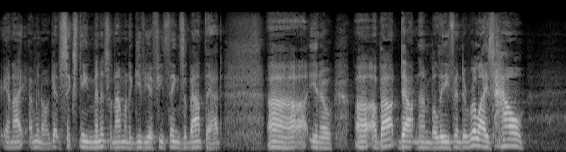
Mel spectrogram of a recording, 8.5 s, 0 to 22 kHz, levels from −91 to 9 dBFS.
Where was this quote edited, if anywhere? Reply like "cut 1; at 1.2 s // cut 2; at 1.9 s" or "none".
none

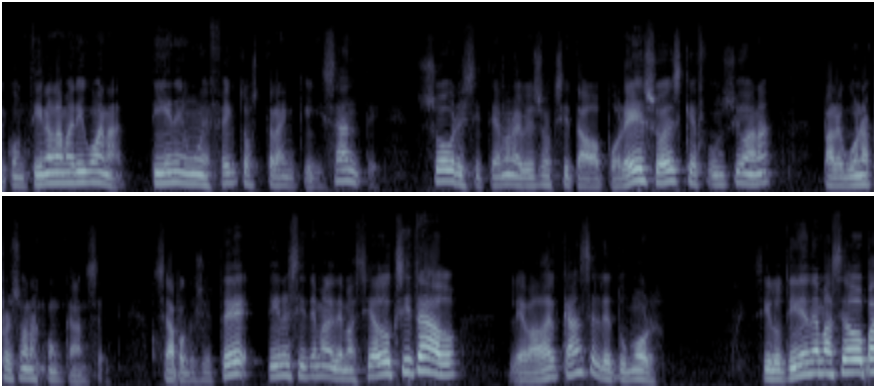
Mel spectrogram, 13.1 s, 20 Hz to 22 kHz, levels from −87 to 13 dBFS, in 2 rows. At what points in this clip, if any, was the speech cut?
none

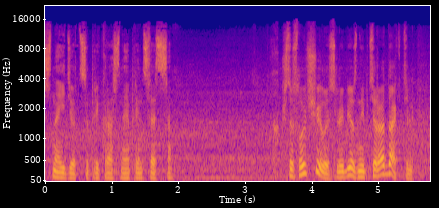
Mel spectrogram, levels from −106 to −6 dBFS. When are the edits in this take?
cut 1; at 3.5 s

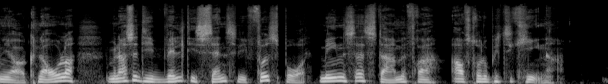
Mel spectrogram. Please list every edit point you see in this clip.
cut 1; at 3.0 s

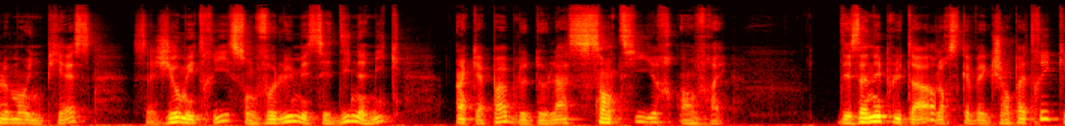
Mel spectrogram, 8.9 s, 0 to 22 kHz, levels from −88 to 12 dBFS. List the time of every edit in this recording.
cut 1; at 6.8 s // cut 2; at 7.8 s

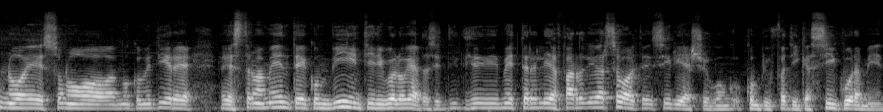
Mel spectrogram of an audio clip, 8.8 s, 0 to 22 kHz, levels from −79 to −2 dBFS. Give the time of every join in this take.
cut 1; at 4.2 s

